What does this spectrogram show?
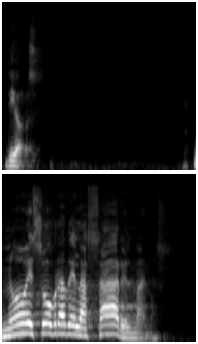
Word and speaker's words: azar: No es obra del azar, hermanos. El azar, para pronunciarlo con Z, no tiene control de nuestras vidas.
